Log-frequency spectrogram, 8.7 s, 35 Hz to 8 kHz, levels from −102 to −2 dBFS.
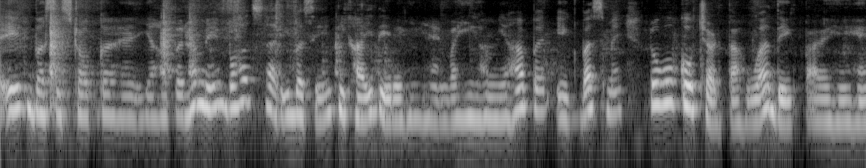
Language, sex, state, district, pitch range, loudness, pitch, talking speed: Hindi, female, Chhattisgarh, Korba, 170-225 Hz, -30 LUFS, 190 Hz, 210 wpm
